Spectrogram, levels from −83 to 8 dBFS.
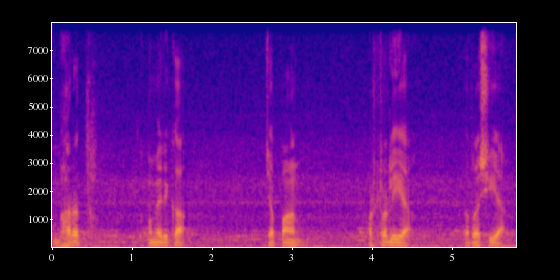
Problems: constant background noise, background conversations at intervals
